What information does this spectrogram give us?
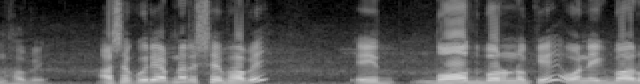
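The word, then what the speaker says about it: ث: আমরা প্রথম পর্বে বলেছিলাম যে দুইটি হরফ নরম হবে এই যে তিন নুক্তাওয়ালা সা আর এক নুক্তাওয়ালা জাল উচ্চারণের স্থান একটাই এক জায়গা থেকে উচ্চারণ হবে দুইটি বর্ণ জাল আমরা নরম করে উচ্চারণ করব আর একটি বর্ণের ব্যাপারে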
